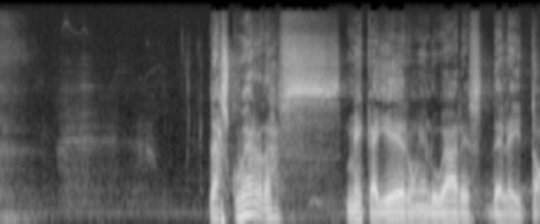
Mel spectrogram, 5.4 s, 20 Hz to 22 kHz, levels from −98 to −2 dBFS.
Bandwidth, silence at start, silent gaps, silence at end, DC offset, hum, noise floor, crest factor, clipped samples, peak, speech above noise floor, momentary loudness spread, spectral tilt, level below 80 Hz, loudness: 19 kHz; 0 s; none; 0 s; under 0.1%; none; -55 dBFS; 20 dB; under 0.1%; -2 dBFS; 35 dB; 6 LU; -3.5 dB/octave; -44 dBFS; -19 LUFS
